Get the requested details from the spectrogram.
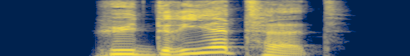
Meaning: inflection of hydrieren: 1. second-person plural preterite 2. second-person plural subjunctive II
- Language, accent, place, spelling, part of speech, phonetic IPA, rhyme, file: German, Germany, Berlin, hydriertet, verb, [hyˈdʁiːɐ̯tət], -iːɐ̯tət, De-hydriertet.ogg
